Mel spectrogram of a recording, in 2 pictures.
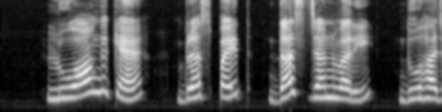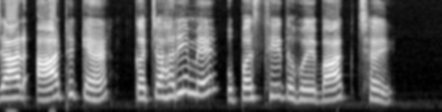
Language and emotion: Maithili, neutral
